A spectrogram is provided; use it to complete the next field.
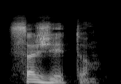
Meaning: arrow
- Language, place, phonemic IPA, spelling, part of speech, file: Occitan, Béarn, /saˈd͡ʒeto/, sageta, noun, LL-Q14185 (oci)-sageta.wav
